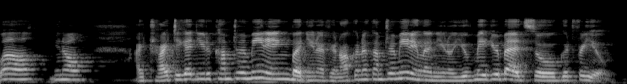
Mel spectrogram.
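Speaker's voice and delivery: mock self-righteous preachy voice. Retelling how the speaker used to talk to her, in a mock self-righteous judgmental voice. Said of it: "that self righteous judgmental".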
